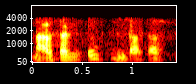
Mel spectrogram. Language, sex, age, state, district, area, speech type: Telugu, male, 30-45, Andhra Pradesh, Visakhapatnam, rural, conversation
